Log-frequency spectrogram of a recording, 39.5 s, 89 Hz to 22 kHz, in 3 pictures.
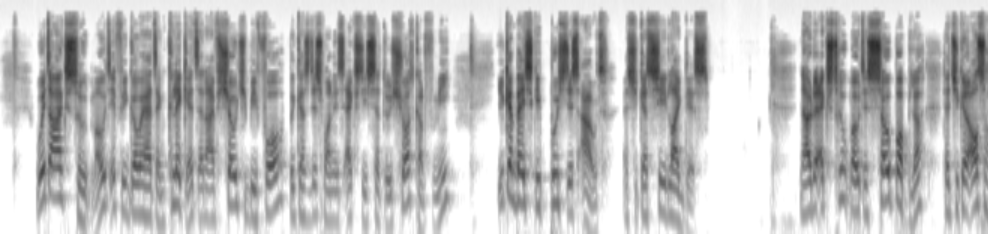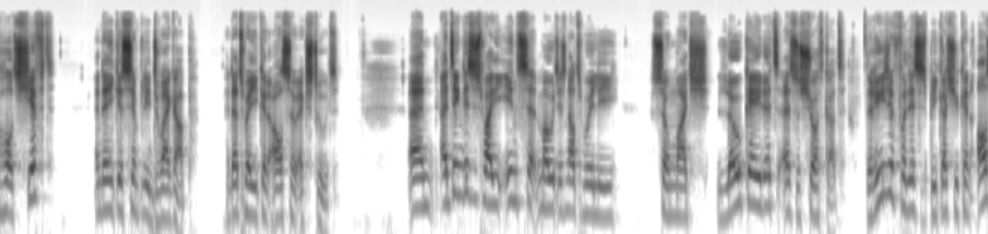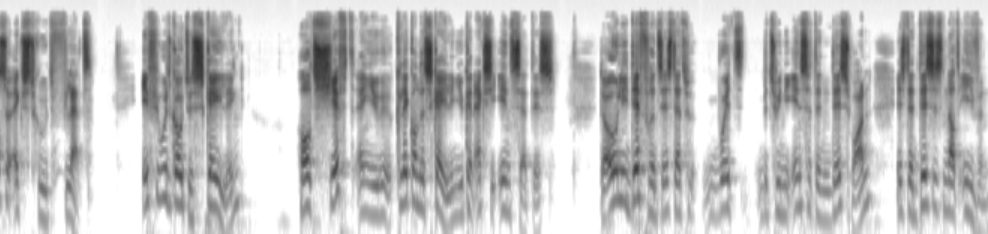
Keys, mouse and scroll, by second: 10.0 w, 10.5 middle click, 11.1 alt+middle click, 12.5 alt+middle click, 13.4 shift+click, 16.4 alt+middle click, 25.6 middle click, 28.7 r, 29.1 alt+middle click, 31.3 shift+click, 36.6 alt+middle click, 38.9 alt+middle click.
